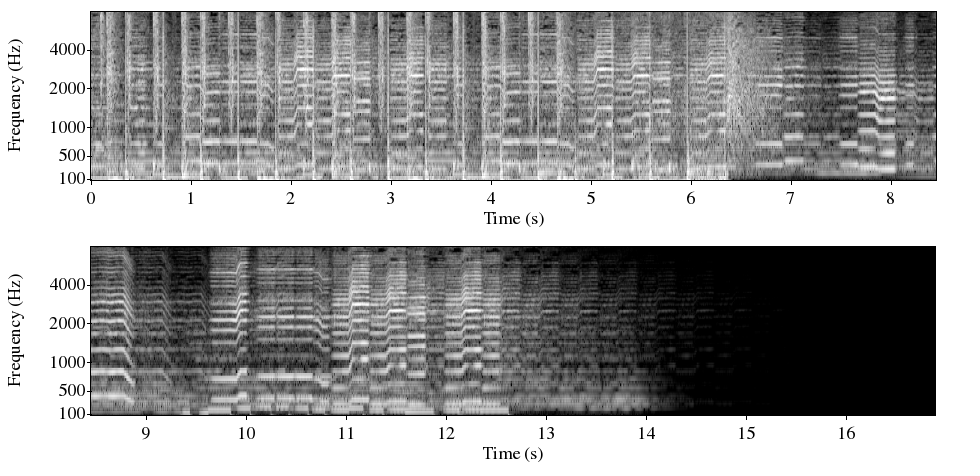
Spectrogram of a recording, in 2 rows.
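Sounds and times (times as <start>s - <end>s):
violin love song over a beat: 0.0s - 12.8s.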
